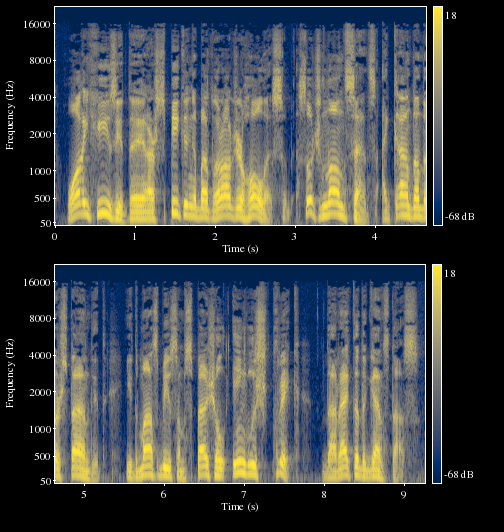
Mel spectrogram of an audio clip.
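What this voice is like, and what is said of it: Put-on Russian accent. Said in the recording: “Please do a Russian accent. ... The eternal Russian guy?”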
